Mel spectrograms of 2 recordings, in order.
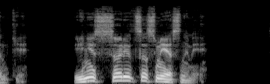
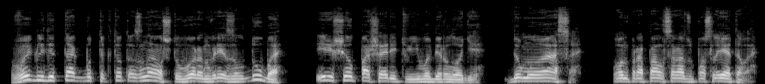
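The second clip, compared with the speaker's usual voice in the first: raised-pitch character voice, reporting; defensive Кегля; 5 semitones higher than usual. Acted. Кегля reports what the landlord said, defensive. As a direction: give an account in a higher voice, easing down.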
